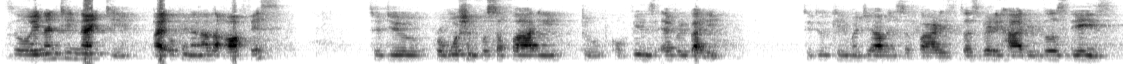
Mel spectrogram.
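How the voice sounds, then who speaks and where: A woman's voice: low-pitched, little pitch movement, a little fast, crowd noise. A middle-aged woman with a Tanzanian accent giving a public speech, telling her personal story as a conference speaker. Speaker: conference speaker, tour company owner. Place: conference hall at a trade show. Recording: echoey room, distant, faint noise.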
